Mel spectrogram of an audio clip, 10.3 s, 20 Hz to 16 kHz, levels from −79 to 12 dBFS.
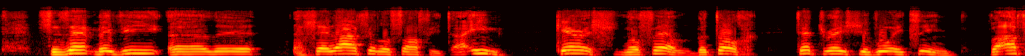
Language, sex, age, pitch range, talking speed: Hebrew, male, 60-79, 130-180 Hz, 80 wpm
